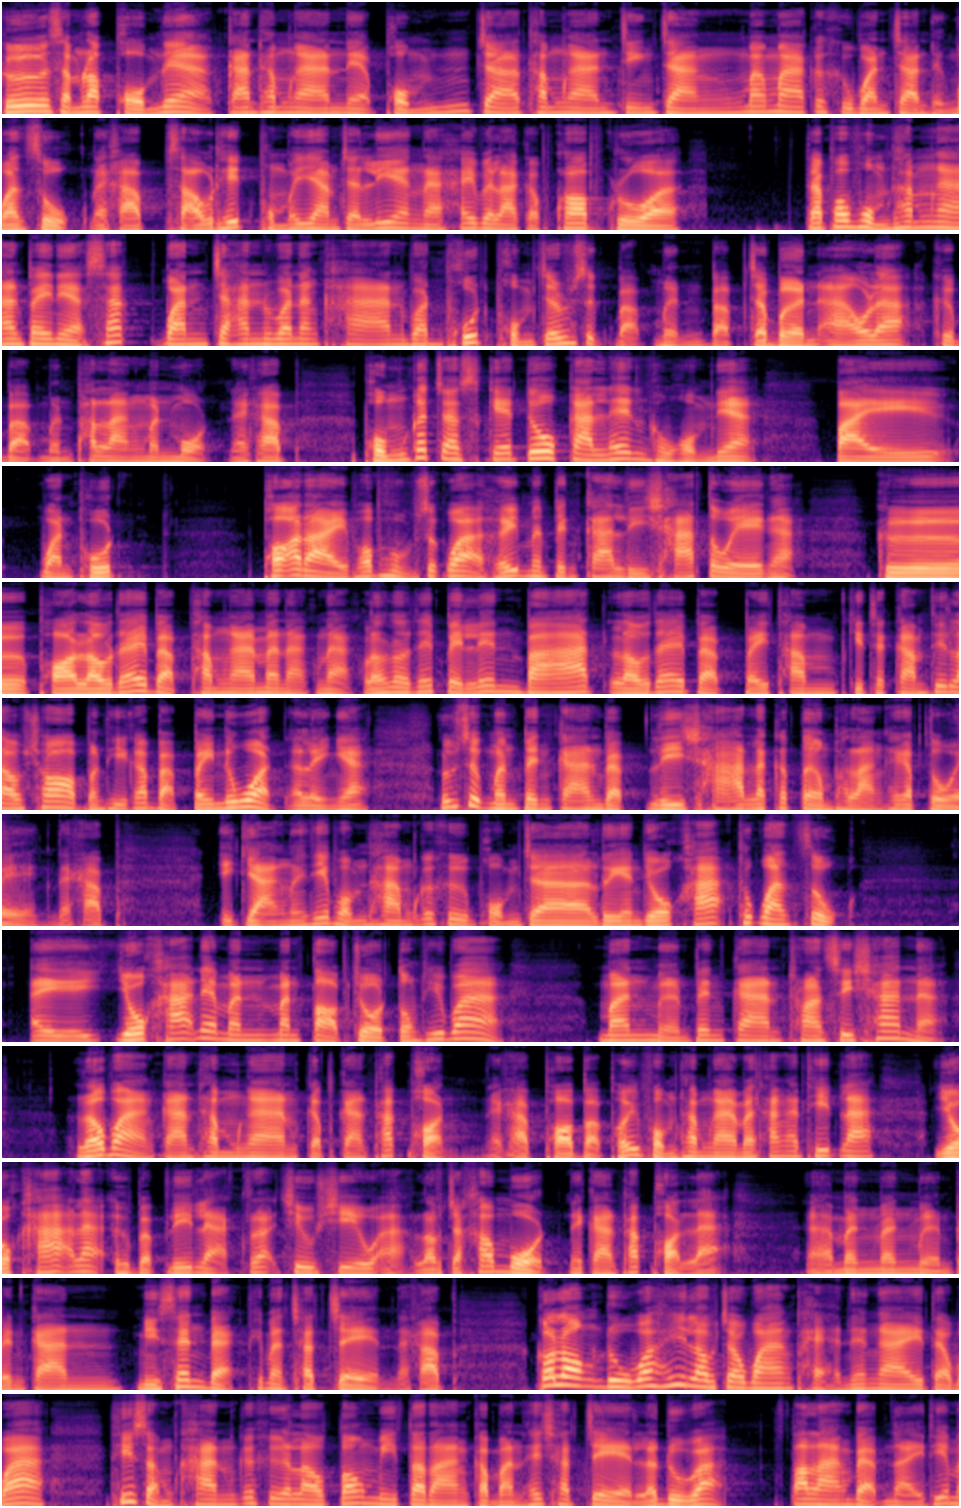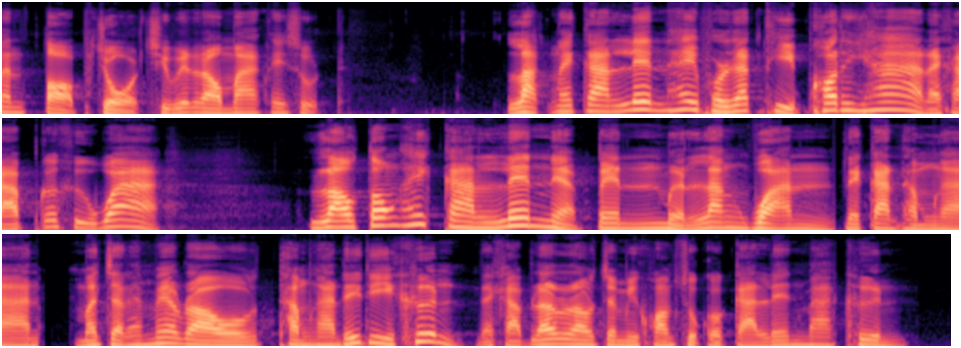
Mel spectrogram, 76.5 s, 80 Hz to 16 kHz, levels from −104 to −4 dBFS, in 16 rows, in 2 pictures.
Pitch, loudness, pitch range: 145 Hz, -22 LUFS, 130-170 Hz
